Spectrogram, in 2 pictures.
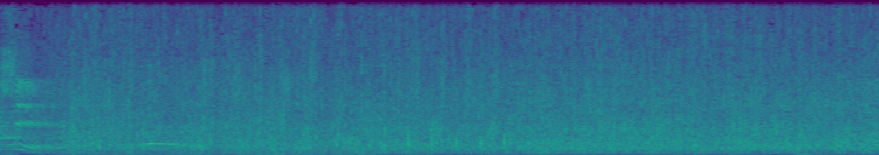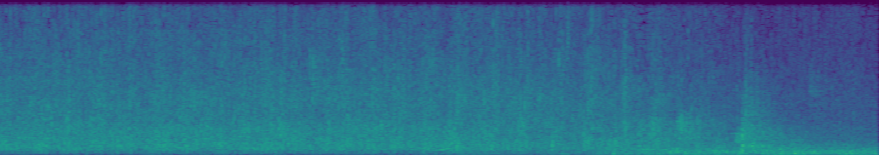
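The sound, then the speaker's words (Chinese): A large audience at a Buddhist dharma assembly claps enthusiastically to welcome Master Lu Junhong, a dense, steady roar of hands that stays loud and even for the whole stretch before briefly swelling near the end. “现在慈悲的卢军宏台长将为我们开示，让我们用最热烈的掌声恭请我们尊敬的卢军宏台长为我们慈悲。”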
